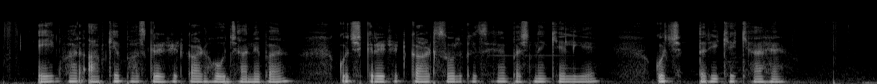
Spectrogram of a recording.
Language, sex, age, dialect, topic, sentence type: Hindi, male, 18-24, Hindustani Malvi Khadi Boli, banking, question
